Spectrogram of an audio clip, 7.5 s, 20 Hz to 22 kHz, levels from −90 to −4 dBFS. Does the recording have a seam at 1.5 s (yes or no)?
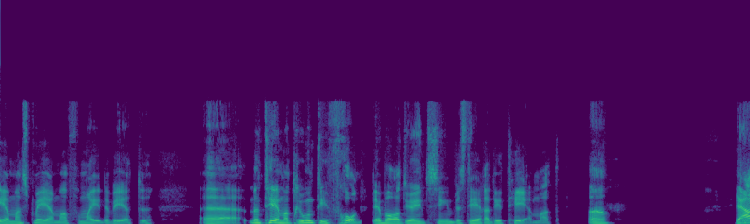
no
